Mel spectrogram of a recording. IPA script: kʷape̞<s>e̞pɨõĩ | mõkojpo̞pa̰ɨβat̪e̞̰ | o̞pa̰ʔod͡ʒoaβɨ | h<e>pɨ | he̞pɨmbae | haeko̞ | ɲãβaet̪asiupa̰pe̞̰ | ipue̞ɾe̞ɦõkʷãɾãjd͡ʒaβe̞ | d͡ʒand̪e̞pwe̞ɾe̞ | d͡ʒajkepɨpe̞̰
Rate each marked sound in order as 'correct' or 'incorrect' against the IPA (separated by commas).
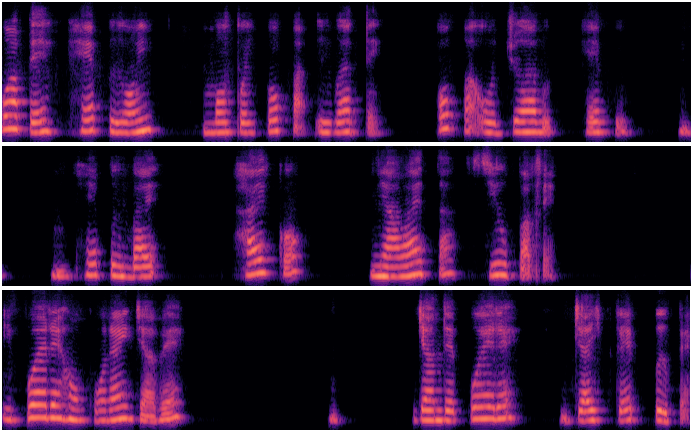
incorrect, correct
